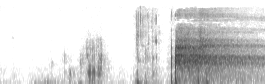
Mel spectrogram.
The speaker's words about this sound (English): I don't know if you could hear that or not, but that was me drinking some lit lemonade.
